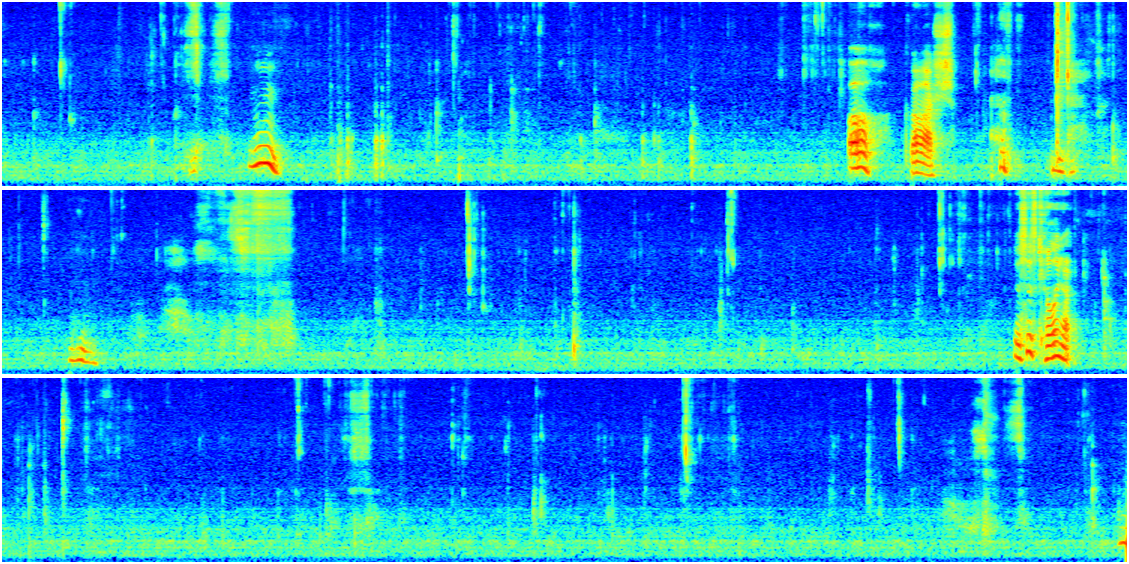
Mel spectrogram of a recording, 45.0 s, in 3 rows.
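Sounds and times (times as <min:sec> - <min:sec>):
faint chewing: 0:00.0 - 0:03.2, 0:03.9 - 0:11.3, 0:19.5 - 0:22.8, 0:23.4 - 0:25.8, 0:26.6 - 0:28.5, 0:29.3 - 0:40.1, 0:40.9 - 0:45.0.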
